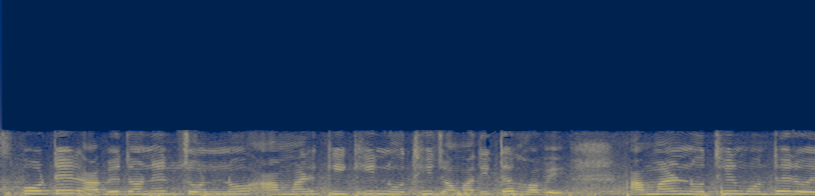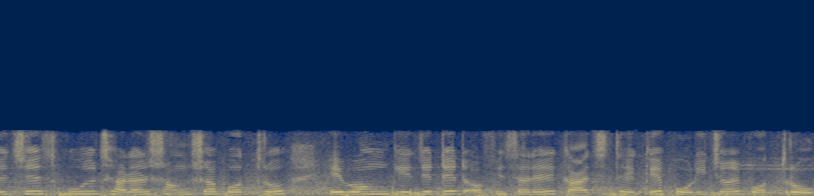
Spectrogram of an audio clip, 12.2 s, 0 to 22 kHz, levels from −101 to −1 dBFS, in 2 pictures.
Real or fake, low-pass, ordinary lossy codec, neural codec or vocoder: real; 7.2 kHz; AAC, 48 kbps; none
